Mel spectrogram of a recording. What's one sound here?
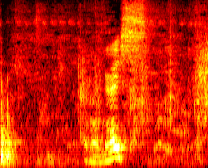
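Pieces of raw meat squelch and rustle as a hand stirs them in a bowl.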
